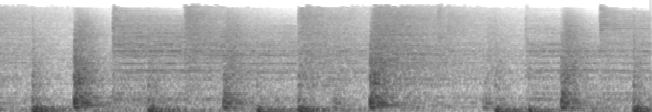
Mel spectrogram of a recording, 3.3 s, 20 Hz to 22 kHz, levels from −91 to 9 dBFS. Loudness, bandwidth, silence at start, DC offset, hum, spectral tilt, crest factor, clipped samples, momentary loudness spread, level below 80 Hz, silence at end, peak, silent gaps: -25 LUFS; 18 kHz; 0 s; under 0.1%; none; -4.5 dB/octave; 20 dB; under 0.1%; 6 LU; -32 dBFS; 0 s; -6 dBFS; none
